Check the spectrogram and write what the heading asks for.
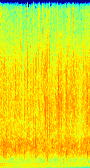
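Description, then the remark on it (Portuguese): A church audience applauds the Lord after communion in a steady, dense wash of clapping that fills the whole clip, with low sustained keyboard tones held underneath and shifting partway through. “Aplauda mesmo ao Senhor, Ele é digno.”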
